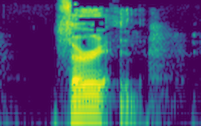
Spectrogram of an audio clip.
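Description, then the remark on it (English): Someone clears phlegm from their throat in a quick two-part rasp, a voiced push followed by a shorter rough catch, with nothing else around it. “and now I got all this phlegm in my throat.”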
